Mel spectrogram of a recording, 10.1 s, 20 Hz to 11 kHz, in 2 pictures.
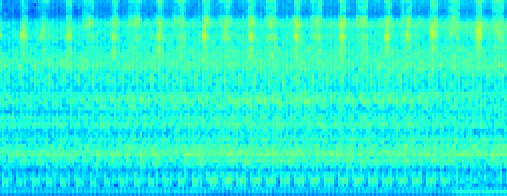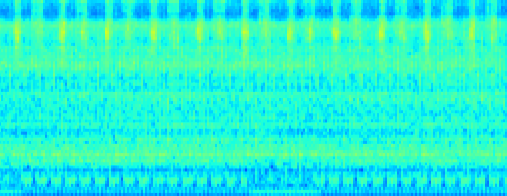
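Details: Peugeot 308 SW 1.6 HDi diesel, cold engine only, at idle: steady clatter with a fast, even ticking on top; owner suspects belts or a bearing, cause unclear; unidentified cold-idle noise.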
